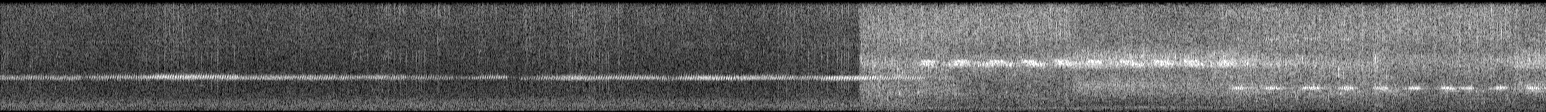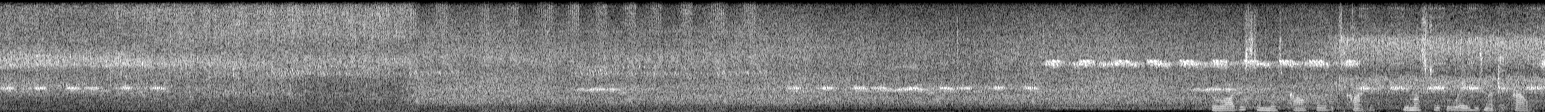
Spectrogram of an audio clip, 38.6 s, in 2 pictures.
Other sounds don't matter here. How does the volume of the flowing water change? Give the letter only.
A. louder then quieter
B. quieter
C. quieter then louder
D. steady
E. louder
D.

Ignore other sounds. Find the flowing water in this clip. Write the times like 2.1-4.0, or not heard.
10.7-38.6.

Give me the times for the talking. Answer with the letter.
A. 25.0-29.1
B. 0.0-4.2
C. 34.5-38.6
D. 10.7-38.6
C.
